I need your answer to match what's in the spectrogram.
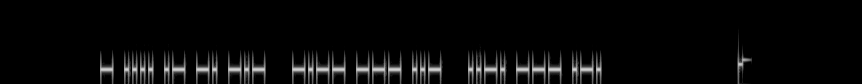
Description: Morse code, heard as a keyed tone, about 28 wpm, 700 Hz. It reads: THANK YOU FOR
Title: Sets of 3 Words 30wpm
